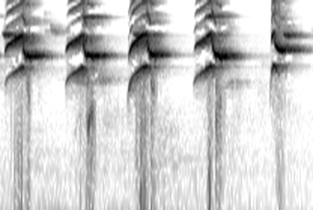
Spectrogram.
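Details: White-rumped shama mid-morning lure: five identical sharp downslurred whistled notes, evenly repeated just under once a second.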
